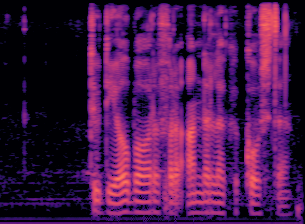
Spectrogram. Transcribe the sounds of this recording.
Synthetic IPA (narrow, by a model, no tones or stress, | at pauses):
tudiəlˠbɑːɾəfə̰rɐ̰ndərləkəkɔstə̰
